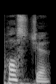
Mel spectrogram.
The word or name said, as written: posture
